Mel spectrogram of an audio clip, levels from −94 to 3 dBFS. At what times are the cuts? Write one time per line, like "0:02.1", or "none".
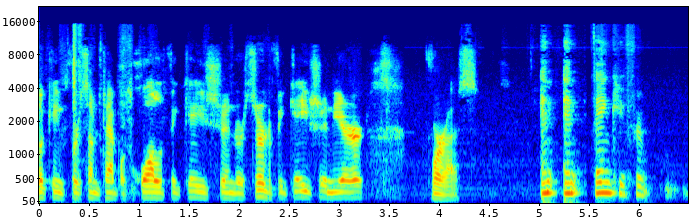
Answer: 0:03.6
0:05.5

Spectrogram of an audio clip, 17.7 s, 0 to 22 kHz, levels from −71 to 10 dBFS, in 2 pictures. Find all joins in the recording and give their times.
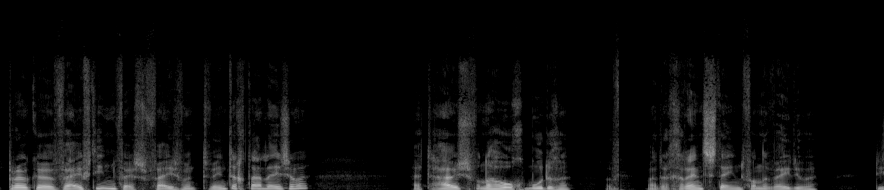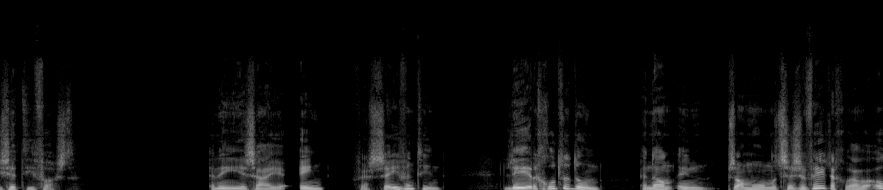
0:15.2

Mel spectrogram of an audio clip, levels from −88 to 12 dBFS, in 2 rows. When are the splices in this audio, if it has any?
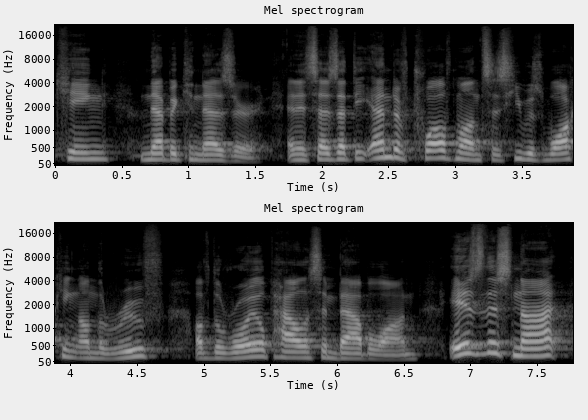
0:01.6
0:06.8

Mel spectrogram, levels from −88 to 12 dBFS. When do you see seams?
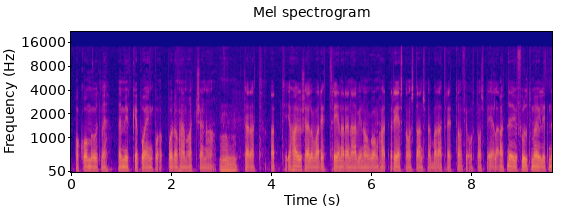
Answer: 0:03.5
0:06.3
0:08.6

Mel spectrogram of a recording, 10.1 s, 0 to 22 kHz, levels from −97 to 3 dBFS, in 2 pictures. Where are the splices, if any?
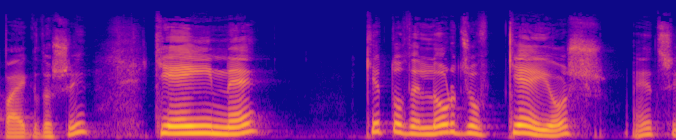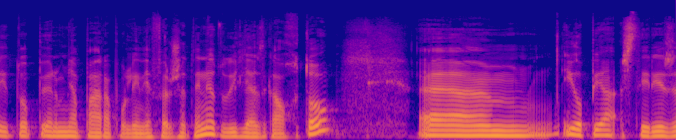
none

